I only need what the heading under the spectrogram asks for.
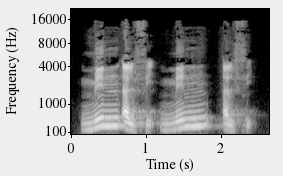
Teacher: نون خارجة من مخرجها من طرف اللسان · Term: الإظهار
